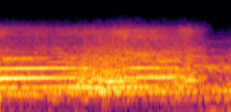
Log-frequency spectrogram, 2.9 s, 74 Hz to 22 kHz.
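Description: Stock cars at Daytona in the 2011 Gatorade Duel roar together as the pack accelerates at a race restart, a thick, loud engine drone that holds strong, then thins slightly as the cars pull away.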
